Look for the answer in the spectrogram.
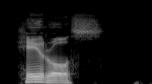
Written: Heros

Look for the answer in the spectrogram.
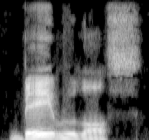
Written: Beryllos

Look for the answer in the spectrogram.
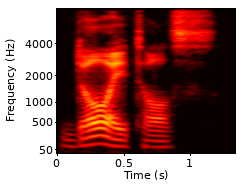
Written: Doetos

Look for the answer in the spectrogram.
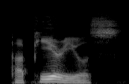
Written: Papirius

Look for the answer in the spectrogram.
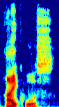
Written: Aequus

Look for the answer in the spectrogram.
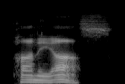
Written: Paneas

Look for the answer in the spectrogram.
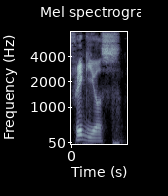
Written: Phrygius

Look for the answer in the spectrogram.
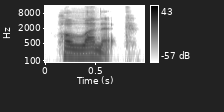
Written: Hellenic

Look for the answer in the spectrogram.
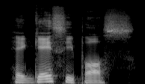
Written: Hegesippos

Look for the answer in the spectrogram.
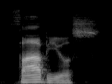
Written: Fabius

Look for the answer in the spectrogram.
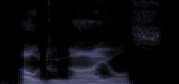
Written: Audunaios

